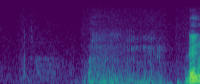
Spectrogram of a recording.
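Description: A brief, faint breathy noise close to a headset microphone, under a second long, about a second in; a man's speech resumes near the end.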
